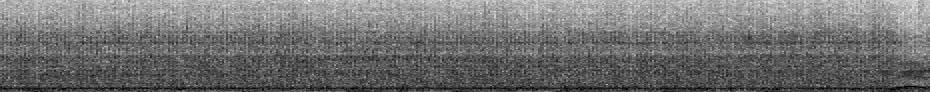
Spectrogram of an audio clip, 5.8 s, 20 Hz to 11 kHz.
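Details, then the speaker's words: 1968 Evinrude 6 hp two-stroke outboard, during timing work after carburettor and thermostat service: loud steady buzz, even low pulse, no misfire; after choke cleared it runs good. "It's that, swallows that gas where I choked it. Then the air hits it. Boom! It's running good now."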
